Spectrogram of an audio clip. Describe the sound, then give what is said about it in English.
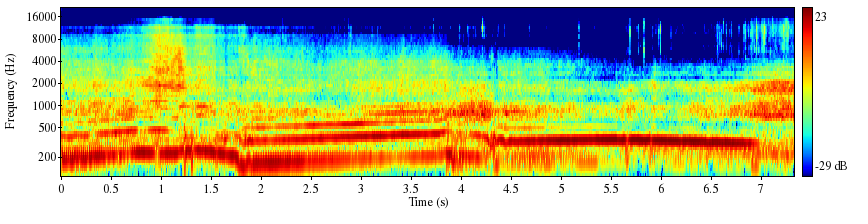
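A red Ferrari F430 engine revs loudly, its pitch climbing steadily then dropping sharply twice as it shifts gears, sustained and alone with no talking. “It's a Ferrari F430 red.”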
